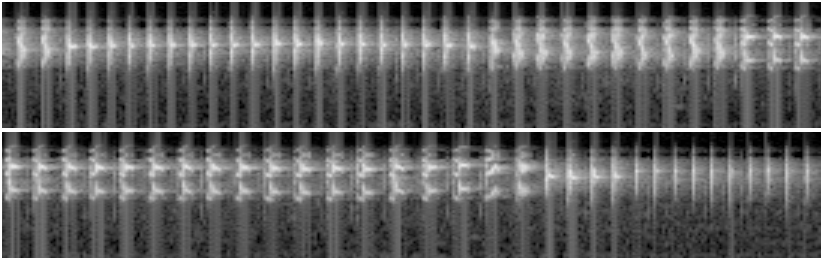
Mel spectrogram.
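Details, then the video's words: Rapid ngetik chatter from a lovebird: a loud, continuous burst of quick, harsh chirping notes, trailing off into softer ticks at the end. "Suara Burung Lovebird Ngetik"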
